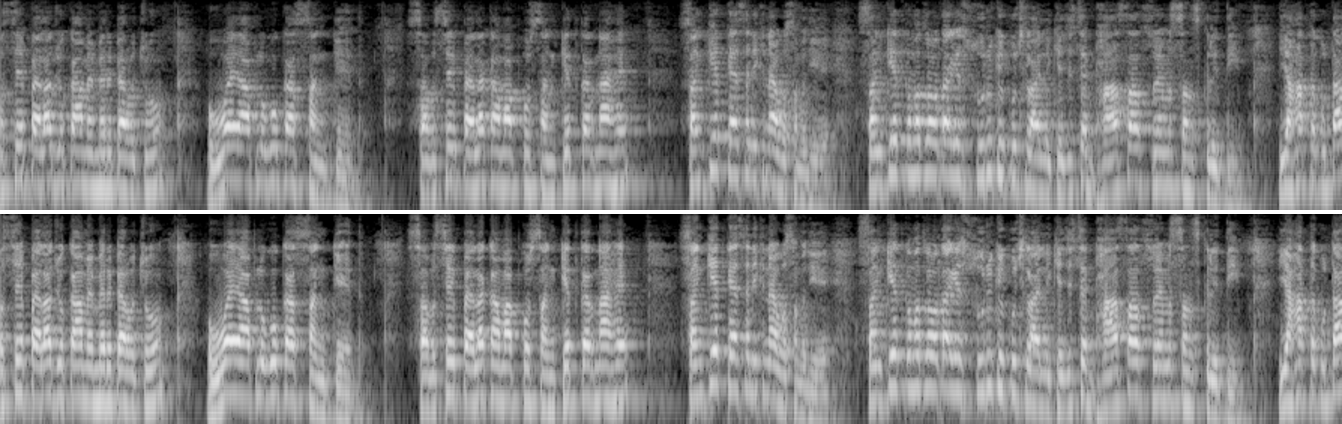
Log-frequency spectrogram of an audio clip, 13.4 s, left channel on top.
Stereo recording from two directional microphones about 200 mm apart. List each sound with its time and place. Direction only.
0.3 s a man's voice: 45° right (ahead or behind)
4.4 s a man's voice: 50° right (ahead or behind)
